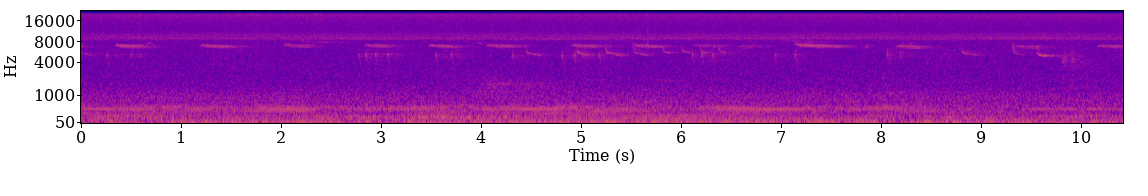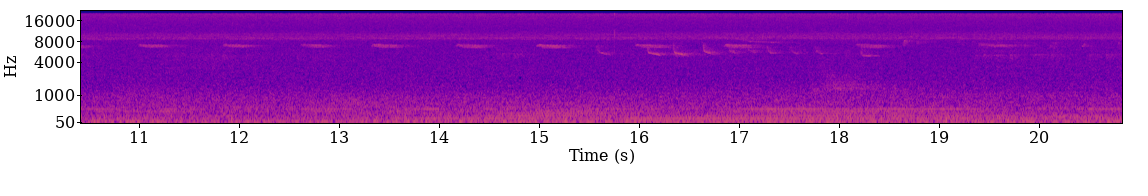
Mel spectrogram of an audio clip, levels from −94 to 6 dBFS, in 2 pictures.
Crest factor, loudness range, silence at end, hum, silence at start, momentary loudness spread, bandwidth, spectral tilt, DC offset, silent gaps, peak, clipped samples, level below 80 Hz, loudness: 18 dB; 2 LU; 0 s; none; 0 s; 2 LU; over 20 kHz; -3 dB/octave; under 0.1%; none; -26 dBFS; under 0.1%; -52 dBFS; -42 LUFS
